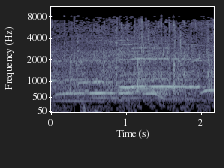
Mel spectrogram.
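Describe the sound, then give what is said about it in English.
Audience applause after a testimony at a church gathering: steady, dense clapping that holds evenly throughout at a fairly quiet level. “Why don't you put your hands together for God?”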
